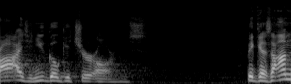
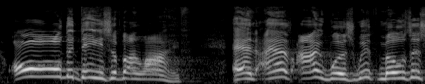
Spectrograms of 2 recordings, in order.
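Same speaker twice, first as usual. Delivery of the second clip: solemn scripture reading; 6 semitones higher, 3 dB louder than usual. Acted. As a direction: proclaim the verse like a prophet. Reads scripture in raised voice.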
